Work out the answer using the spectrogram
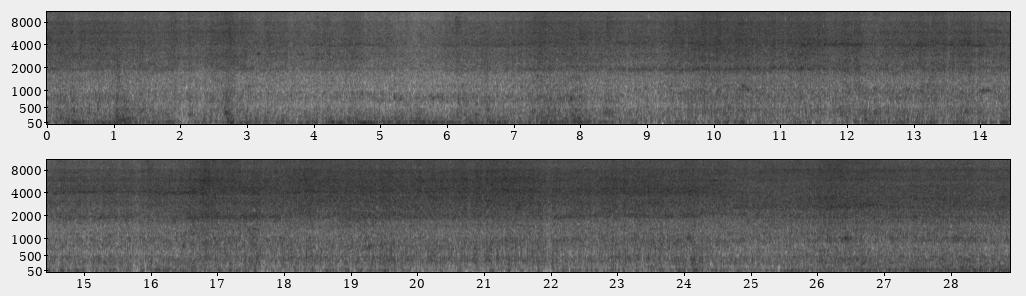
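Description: Caltrain gallery cab car running along the track, heard from inside the cab: a loud, continuous low rumble and rattle of the car and wheels on the rails, choppier and louder in the first ten seconds, then steadier.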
